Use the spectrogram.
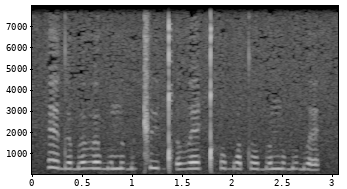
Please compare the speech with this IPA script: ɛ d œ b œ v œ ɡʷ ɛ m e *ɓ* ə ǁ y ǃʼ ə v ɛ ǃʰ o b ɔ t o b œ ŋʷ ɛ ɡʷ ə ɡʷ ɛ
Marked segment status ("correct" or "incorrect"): incorrect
